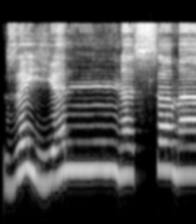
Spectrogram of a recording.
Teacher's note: जई को लंबा नहीं करना, नून का गुन्ना बुलाना है।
